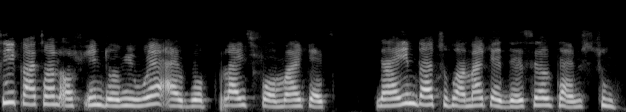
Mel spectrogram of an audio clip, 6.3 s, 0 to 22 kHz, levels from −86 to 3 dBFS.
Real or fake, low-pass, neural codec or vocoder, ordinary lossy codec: fake; 7.2 kHz; codec, 16 kHz, 2 kbps, FreqCodec, larger model; none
